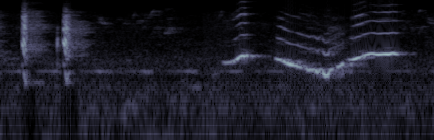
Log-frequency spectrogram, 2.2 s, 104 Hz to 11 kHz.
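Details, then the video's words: Deshi parrot on April 28, 2024, giving two sharp clicks, a pause, then a bending whistle that dips and rises again over a constant faint hum. "Deshi Cute Parrot Talking Natural Sounds"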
